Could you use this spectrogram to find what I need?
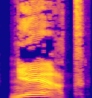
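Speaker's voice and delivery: loud, high single burst; barked refusal. A narrator's reading. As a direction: bark it to cut off argument. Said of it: "рявкнул барон". (рявкнуть)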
